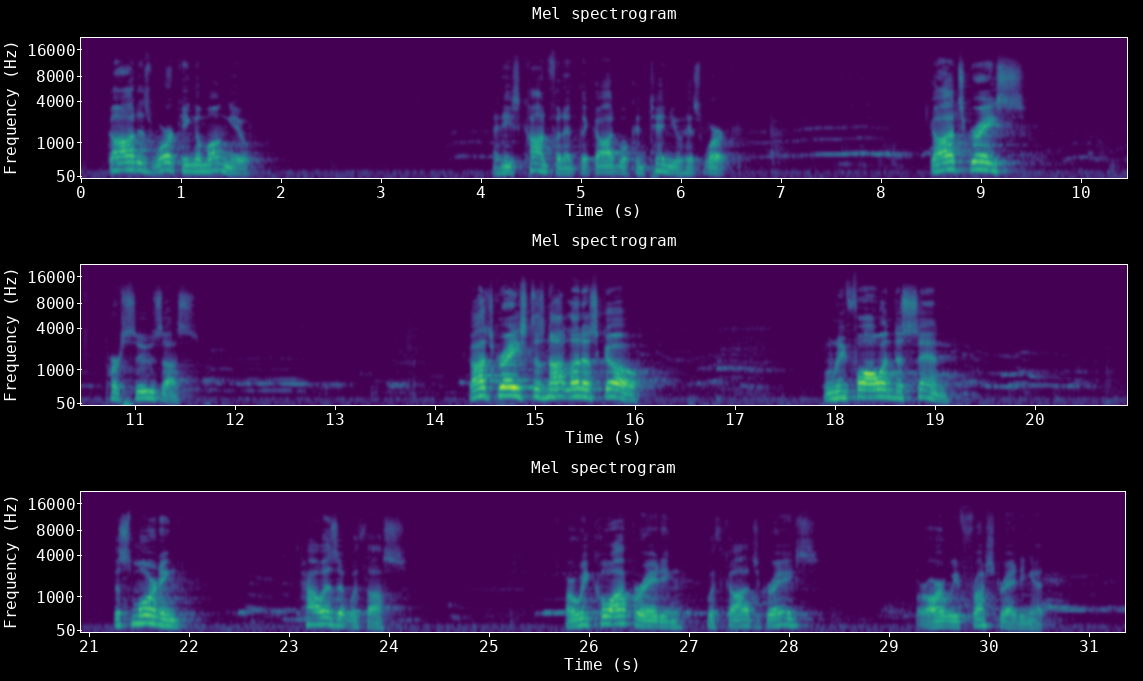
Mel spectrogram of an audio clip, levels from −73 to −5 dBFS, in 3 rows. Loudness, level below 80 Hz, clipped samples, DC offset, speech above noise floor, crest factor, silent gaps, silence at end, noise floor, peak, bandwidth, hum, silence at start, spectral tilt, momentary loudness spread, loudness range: -29 LUFS; -64 dBFS; under 0.1%; under 0.1%; 37 dB; 22 dB; none; 0.4 s; -65 dBFS; -8 dBFS; 18.5 kHz; none; 0.25 s; -4.5 dB/octave; 20 LU; 13 LU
